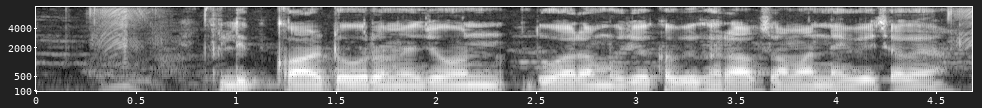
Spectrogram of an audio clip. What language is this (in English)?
Hindi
